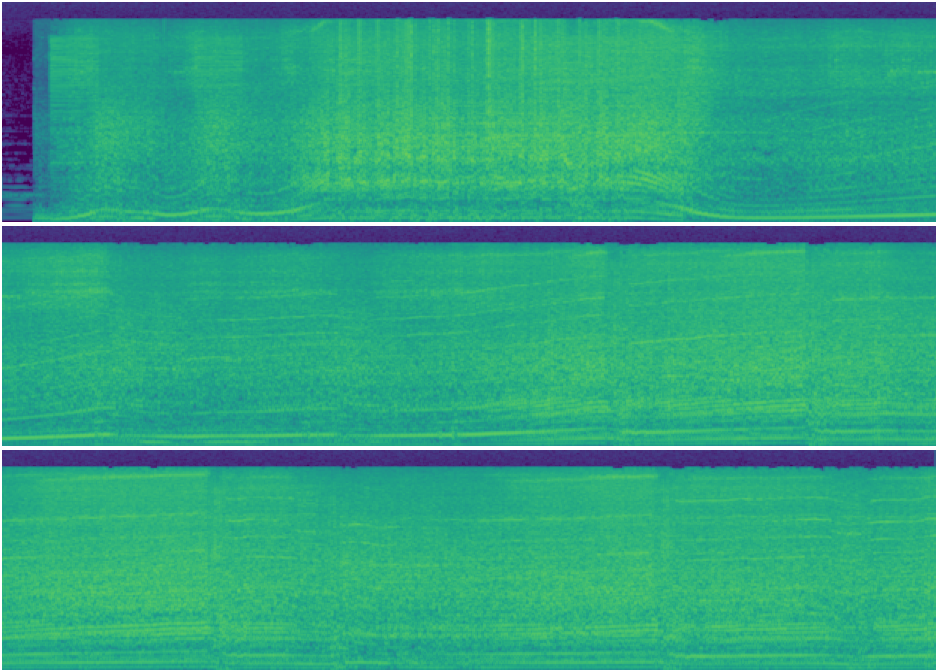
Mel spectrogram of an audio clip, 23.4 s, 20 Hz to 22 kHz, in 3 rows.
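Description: A BMW M6 GTLM race car in Project CARS 2 roars continuously, its engine revving up and down through gear changes and sustained high-rpm pulls, loud and steady throughout, with no voices.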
